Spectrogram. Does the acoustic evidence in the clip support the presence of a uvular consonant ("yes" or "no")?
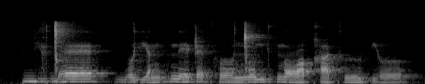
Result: yes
